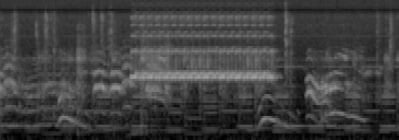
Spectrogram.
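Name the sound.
phone ringing in video game Banjo-Kazooie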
